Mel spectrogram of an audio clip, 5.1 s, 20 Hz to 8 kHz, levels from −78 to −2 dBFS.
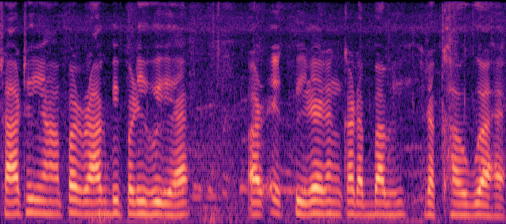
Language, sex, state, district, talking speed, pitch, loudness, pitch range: Hindi, male, Madhya Pradesh, Katni, 215 wpm, 160 Hz, -17 LUFS, 150-165 Hz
